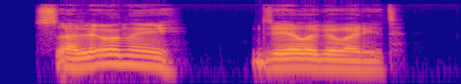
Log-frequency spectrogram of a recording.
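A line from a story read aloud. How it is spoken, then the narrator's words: Gloomy grumble. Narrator (Russian): мрачно проворчал сутулый Ксилай с порванным ухом и шмыгнул носом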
